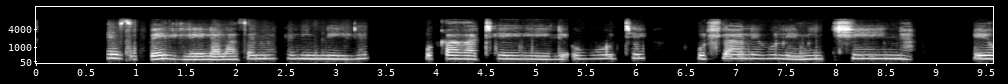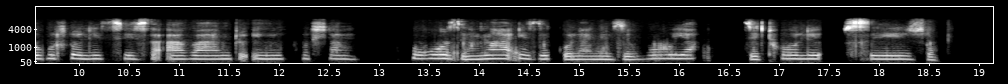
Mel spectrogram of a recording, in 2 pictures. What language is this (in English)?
North Ndebele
